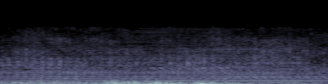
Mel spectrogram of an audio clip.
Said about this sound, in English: Wow, that plane is loud. Can you hear that?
